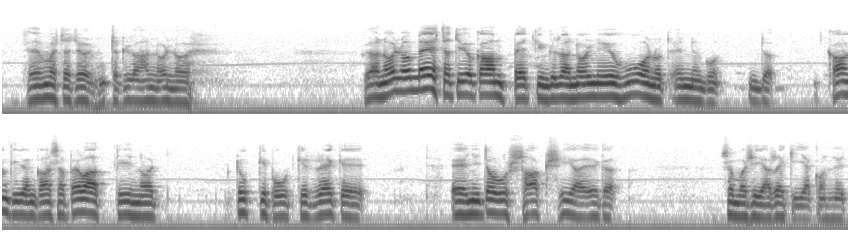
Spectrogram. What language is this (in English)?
Finnish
